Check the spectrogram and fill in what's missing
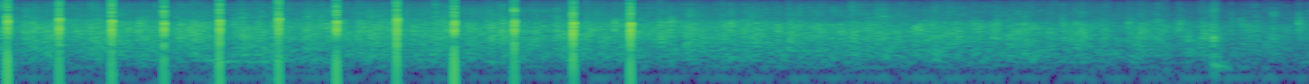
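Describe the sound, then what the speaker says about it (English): Applause from the audience for literacy students at a charity event, opening with a dozen sharp, evenly spaced nearby claps over a broad crowd wash that fades into softer sustained clapping. "let's do one more round of applause for our students."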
